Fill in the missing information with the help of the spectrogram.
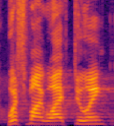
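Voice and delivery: normal talking voice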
